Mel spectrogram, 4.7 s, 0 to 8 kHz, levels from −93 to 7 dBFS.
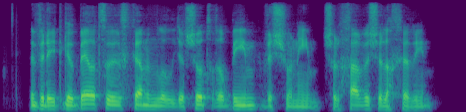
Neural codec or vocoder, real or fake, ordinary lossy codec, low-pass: codec, 16 kHz, 1 kbps, X-Codec, HuBERT features, trained on LibriSpeech; fake; MP3, 64 kbps; 7.2 kHz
